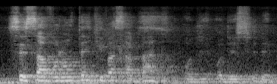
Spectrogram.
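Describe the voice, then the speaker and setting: A man's voice: fairly high pitch, expressive, fairly quick. A man preaching a sermon as pastor, emphatic and rhythmic, with the congregation answering. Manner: emphatic preaching with call-and-response. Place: church hall. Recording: echoey hall, distant mic, faint noise. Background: congregation answering amen.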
